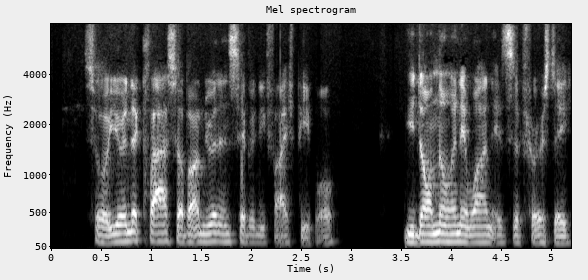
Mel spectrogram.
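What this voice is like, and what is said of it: French accent. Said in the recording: “you have a French accent.”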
